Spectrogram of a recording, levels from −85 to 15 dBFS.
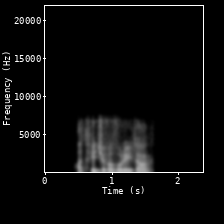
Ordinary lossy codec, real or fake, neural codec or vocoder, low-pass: Opus, 32 kbps; fake; codec, 24 kHz, 0.9 kbps, WavTokenizer, large speech release; 7.2 kHz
